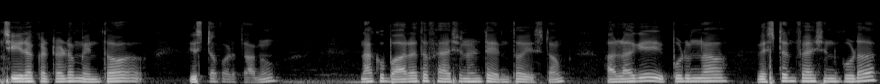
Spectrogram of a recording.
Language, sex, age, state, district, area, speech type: Telugu, male, 30-45, Telangana, Vikarabad, urban, spontaneous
